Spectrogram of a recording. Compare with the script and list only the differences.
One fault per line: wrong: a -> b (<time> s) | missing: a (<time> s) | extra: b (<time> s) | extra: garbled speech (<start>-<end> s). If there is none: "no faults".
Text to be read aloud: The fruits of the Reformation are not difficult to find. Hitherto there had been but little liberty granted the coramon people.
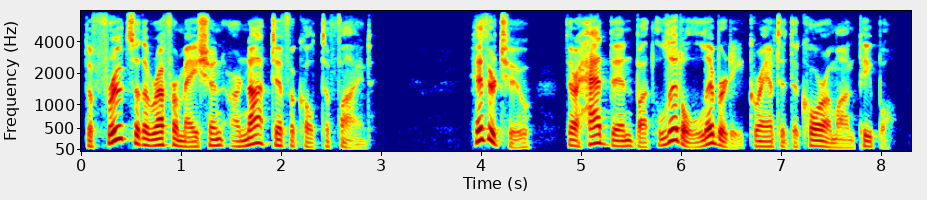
no faults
